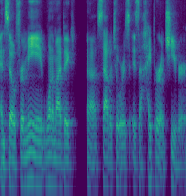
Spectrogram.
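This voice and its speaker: A man with a very deep, low pitch speaks at a fairly quick pace with fairly even intonation against a quiet background. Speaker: life coach. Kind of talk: online workshop. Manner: fast.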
